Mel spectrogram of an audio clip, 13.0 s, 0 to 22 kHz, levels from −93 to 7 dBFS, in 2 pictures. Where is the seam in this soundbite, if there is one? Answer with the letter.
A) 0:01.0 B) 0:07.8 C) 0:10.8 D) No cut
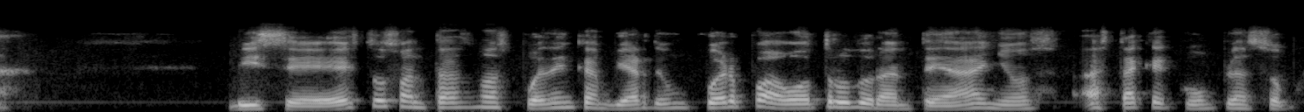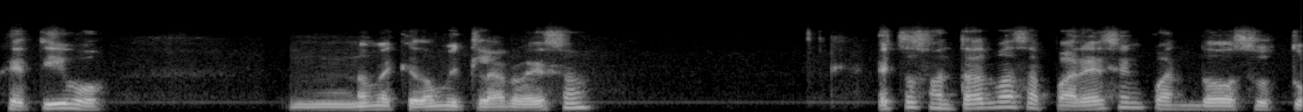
B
